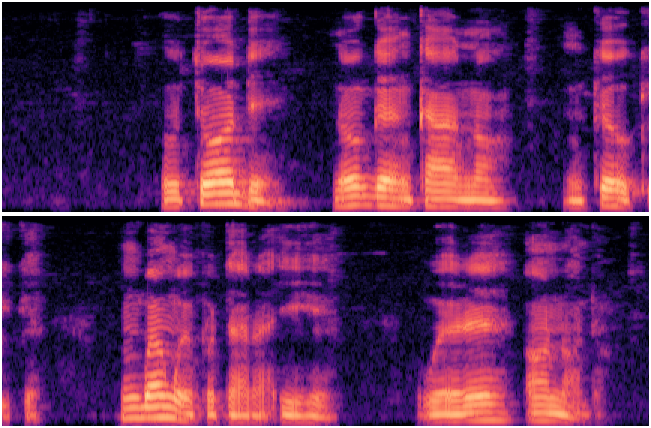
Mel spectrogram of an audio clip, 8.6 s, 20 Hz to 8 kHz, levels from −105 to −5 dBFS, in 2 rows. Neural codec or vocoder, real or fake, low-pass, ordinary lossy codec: none; real; 7.2 kHz; none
